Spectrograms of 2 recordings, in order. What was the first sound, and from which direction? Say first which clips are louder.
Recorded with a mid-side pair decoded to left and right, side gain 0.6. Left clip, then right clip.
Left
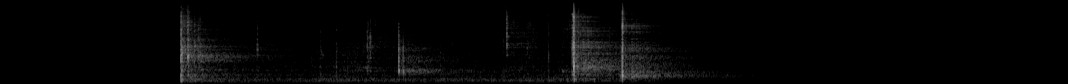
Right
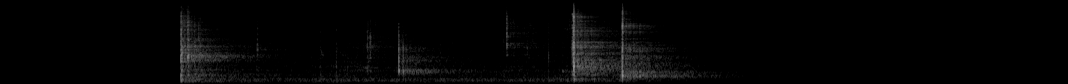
A camera shutter: left 2 dB; 15° left.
